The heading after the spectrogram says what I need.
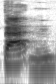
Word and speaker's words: Batten: had assembled before noon kate batten rhymes with Latin was the lead was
